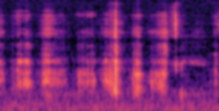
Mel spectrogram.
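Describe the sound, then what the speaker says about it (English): Scissors snip along a folded line in a sheet of paper, a quick series of crisp close cuts in an uneven rhythm, quiet and without talking. "I'm going to stick my scissor tip in there, and I'm going to cut right along that folded line"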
